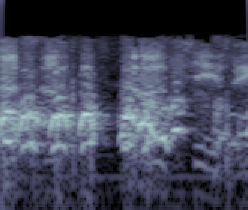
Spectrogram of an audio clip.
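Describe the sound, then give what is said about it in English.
A large German shepherd named Chief barks excitedly in welcome while circling the horse Scout at the Circle M ranch in northern Texas, a quick run of loud, overlapping barks and yelps filling the moment with no pauses between bursts. “As Tonto dismounted, the Colonel's dog, a large German shepherd named Chief, circled Scout, barking a welcome.”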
